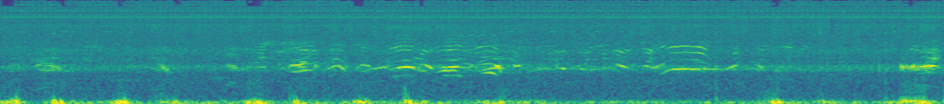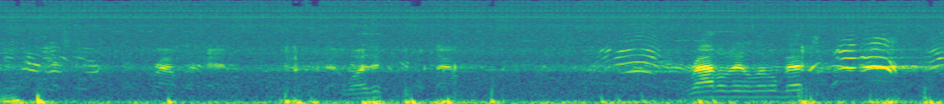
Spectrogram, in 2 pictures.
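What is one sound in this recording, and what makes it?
Young players shout in the distance across an open field.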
